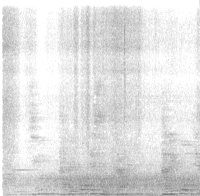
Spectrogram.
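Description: Recorded station public-address announcement for an approaching metro train, a voice over the platform speakers that ends with the English word "Please" near the end.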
